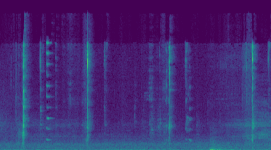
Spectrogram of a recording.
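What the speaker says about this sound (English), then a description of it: "I think I'll do my root pruning, getting all these, circling roots trimmed off." Pruning scissors trim circling roots from a bonsai tree, giving a handful of crisp, separate snips spaced irregularly and close up, with no speech.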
